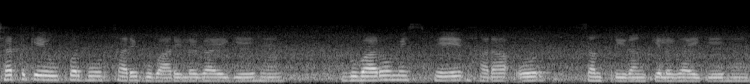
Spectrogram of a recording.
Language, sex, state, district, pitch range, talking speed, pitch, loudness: Hindi, male, Chandigarh, Chandigarh, 165-195 Hz, 160 wpm, 175 Hz, -17 LUFS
